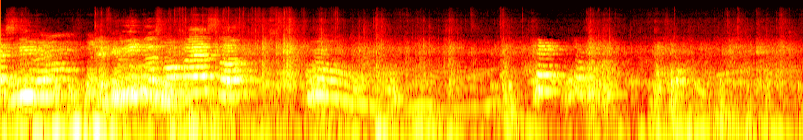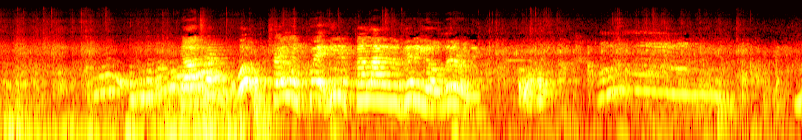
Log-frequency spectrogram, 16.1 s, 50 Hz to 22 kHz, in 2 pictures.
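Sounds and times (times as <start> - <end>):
children talking: 0.0 - 7.4, 8.8 - 11.7, 13.2 - 16.0.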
